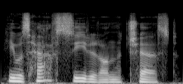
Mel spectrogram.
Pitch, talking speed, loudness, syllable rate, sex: 130 Hz, 230 wpm, -15 LUFS, 4.6 syllables/s, male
